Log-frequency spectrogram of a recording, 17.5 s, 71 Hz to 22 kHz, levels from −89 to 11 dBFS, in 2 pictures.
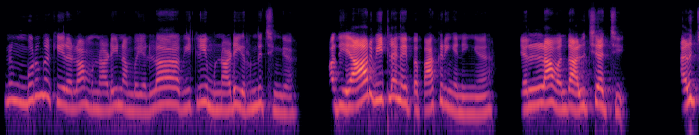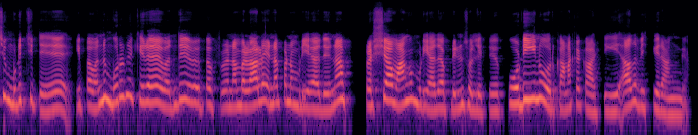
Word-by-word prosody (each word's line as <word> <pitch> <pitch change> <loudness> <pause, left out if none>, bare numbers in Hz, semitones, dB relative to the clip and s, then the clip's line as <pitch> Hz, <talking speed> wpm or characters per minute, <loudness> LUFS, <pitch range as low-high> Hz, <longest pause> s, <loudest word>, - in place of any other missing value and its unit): இன் 310 -1 -5
முருங்கைக்கீரைலாம் 275 -9 -5
முன்னாடி 220 +1 -9
நம்ம 205 -2 -10
எல்லா 245 +6 -4 0.2
வீட்லயும் 255 +1 -5
முன்னாடி 215 +3 -4
இருந்துச்சுங்க, 225 -4 -9 0.6
அது 250 0 -5
யார் 355 +10 +11
வீட்லங்க 330 -1 +3
இப்போ 220 -1 -7
பாக்குறீங்க 235 -3 -2
நீங்க? 180 0 -10 0.6
எல்லாம் 270 +2 +4
வந்து 225 +2 -2
அழிச்சிசாச்சு. 240 +2 0 0.8
அழிச்சு 320 +3 0
முடிச்சுட்டு, 265 -7 -4 0.4
இப்ப 245 +1 -8
வந்து 315 +7 +2
முருங்கைக்கீரை 305 -4 +1 0.2
வந்து 260 +8 -2 0.2
இப்போ 260 +2 -5
ஃப் 225 - -21
நம்மளால 250 +5 +3
என்ன 275 +1 0
பண்ண 280 -3 -2
முடியாதுன்னா, 225 +5 +1 0.3
ஃப்ரெஷ்ஷா 250 +6 +4
வாங்க 280 +6 +3
முடியாது 225 -2 -1
அப்படின்னு 225 +4 -6
சொல்லிட்டு 205 -1 -7 0.2
பொடின்னு 325 +3 +5
ஒரு 230 - -9
கணக்க 230 +4 -4
காட்டி 195 0 -6 0.2
அதை 290 +4 -1
விற்கிறாங்கங்க. 195 -8 -6
245 Hz, 135 wpm, -24 LUFS, 220-290 Hz, 0.8 s, யார்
